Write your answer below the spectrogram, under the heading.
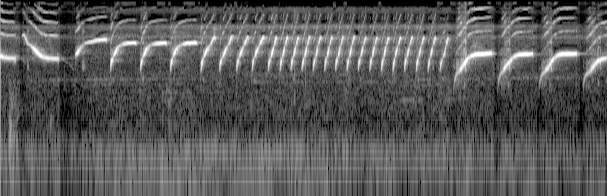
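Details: Canary song: a trill of rising whistled notes, first spaced, then a fast even run of about twenty rising notes, closing with four louder, slower upslurred whistles.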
